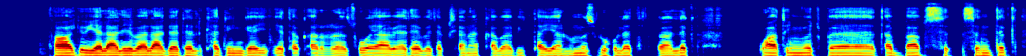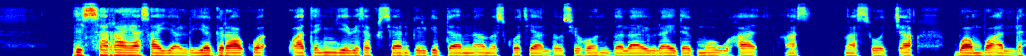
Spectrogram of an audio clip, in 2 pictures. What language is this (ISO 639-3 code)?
amh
